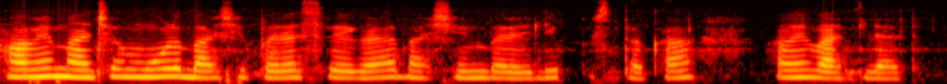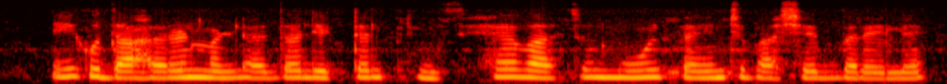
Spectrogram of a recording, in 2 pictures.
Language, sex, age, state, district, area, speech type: Goan Konkani, female, 18-30, Goa, Salcete, rural, spontaneous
